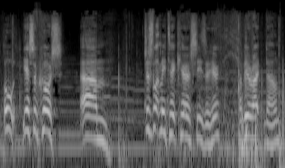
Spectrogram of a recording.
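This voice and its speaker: A man's voice: high-pitched, animated, moderate pace, loud music behind the voice. An actor playing a hesitant, eager-to-please male ventriloquist down on his luck, stammering and placating in a radio drama. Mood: nervous politeness.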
